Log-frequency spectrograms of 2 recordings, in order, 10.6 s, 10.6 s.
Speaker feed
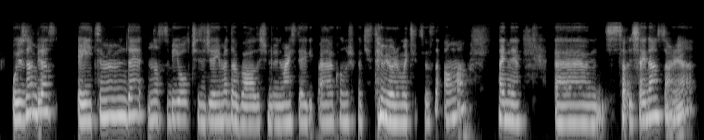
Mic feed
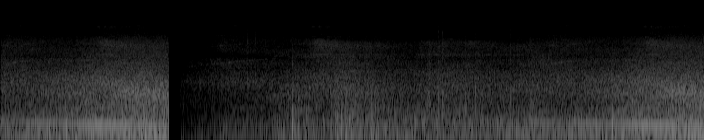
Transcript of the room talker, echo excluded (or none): none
